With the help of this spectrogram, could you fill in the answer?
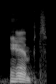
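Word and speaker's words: Amp'd: what they looking like apostrophe D pronounced amp yes uh no of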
